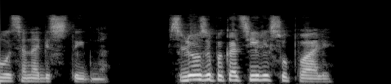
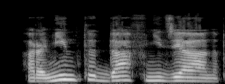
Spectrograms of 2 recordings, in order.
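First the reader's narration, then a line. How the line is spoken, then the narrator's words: Moaning. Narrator (Russian): простонала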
